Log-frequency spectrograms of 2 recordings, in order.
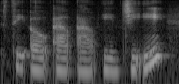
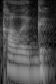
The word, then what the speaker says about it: college: For example, in the word college, C-O-L-L-E-G-E, the last sound is a J, college, J, not colleague.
